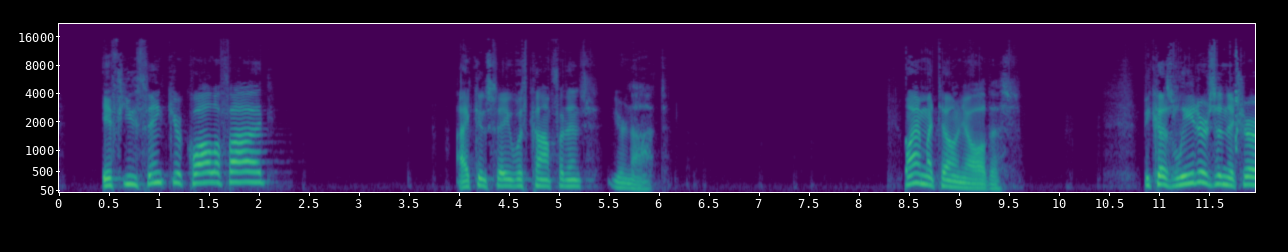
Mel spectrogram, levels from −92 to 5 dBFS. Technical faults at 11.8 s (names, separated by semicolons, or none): damaged data in a compressed stream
